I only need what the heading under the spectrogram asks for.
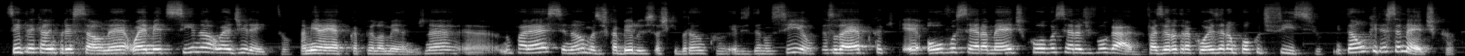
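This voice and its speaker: A middle-aged woman from Rio de Janeiro with a Carioca accent mixed with other regional accents, a professor telling her career story in a relaxed podcast interview, full of tag questions and wry asides. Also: fairly high pitch, fast talker, hardly any pauses. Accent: Carioca Brazilian Portuguese, mixed with other regional Brazilian accents. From Rio de Janeiro, Brazil. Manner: chatty, frequent tag questions, self-deprecating asides. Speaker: professor and researcher guest.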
